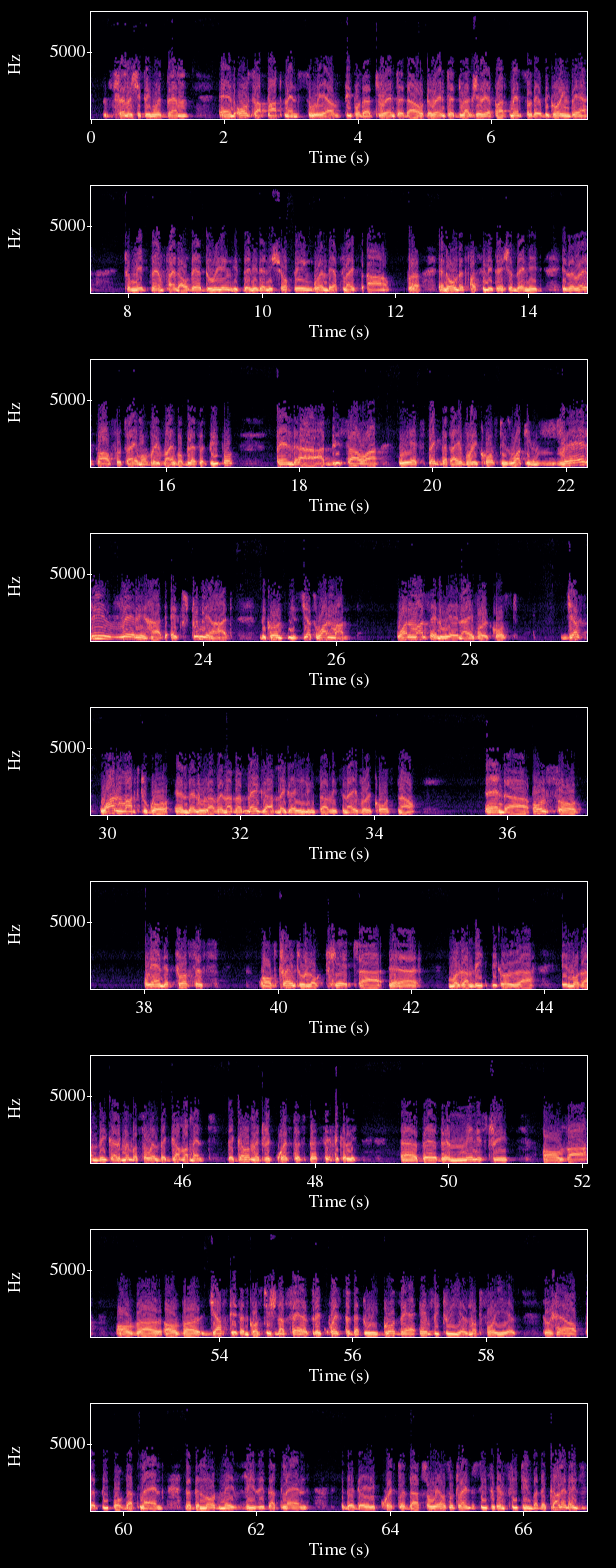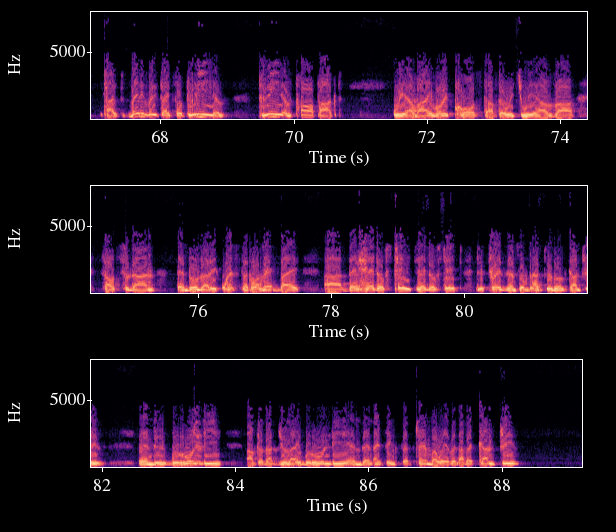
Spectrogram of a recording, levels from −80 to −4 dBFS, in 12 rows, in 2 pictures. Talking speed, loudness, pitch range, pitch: 165 wpm, -16 LUFS, 115-135 Hz, 125 Hz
